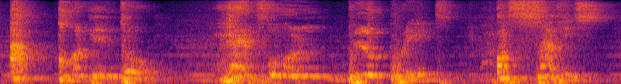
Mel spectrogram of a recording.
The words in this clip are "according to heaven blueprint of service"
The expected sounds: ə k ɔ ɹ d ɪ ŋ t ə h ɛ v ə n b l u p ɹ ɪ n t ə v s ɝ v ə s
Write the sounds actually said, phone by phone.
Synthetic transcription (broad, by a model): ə k ɔ d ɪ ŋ t ə h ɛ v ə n b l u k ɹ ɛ t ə s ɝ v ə s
